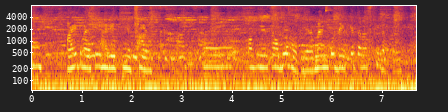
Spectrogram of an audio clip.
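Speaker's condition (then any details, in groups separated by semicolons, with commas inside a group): No condition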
